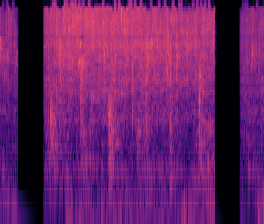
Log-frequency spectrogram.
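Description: Cardamom, cinnamon and small shallots fry in hot oil for a roadside-style salna, a close, dense sizzle with light stirring scrapes, broken by two abrupt silent gaps.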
